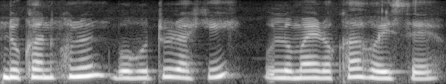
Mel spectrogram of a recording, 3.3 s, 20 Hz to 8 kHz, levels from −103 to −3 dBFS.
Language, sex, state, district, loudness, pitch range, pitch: Assamese, female, Assam, Sonitpur, -14 LUFS, 245-285 Hz, 265 Hz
